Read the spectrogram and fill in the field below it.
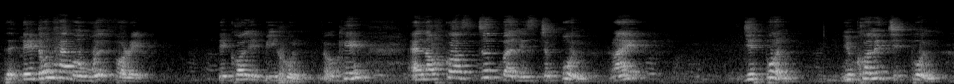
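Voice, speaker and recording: A woman's voice: a little high, animated, a little slow, darkish tone, distant mic. A Malaysian woman giving an interactive university lecture, quizzing her audience with frequent tag questions like "right?" and "okay?". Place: university multimedia classroom. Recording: echoey classroom, mic from afar, faint hiss.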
